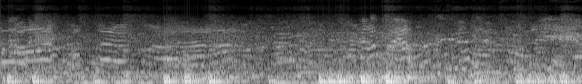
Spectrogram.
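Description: Lion-dance drums beating a quick, steady rhythm, mixed with the chatter and shouts of a crowd that includes children.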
